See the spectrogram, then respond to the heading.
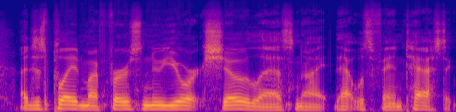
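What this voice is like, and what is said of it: Slightly scratchy voice. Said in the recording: “my voice is a little bit scratchy right now”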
